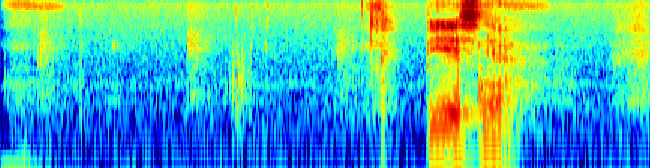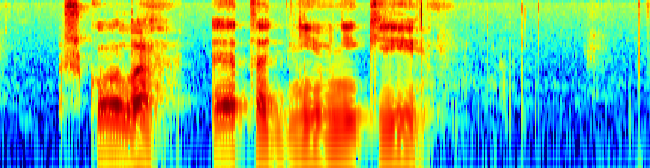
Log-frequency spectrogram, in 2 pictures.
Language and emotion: Russian, neutral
